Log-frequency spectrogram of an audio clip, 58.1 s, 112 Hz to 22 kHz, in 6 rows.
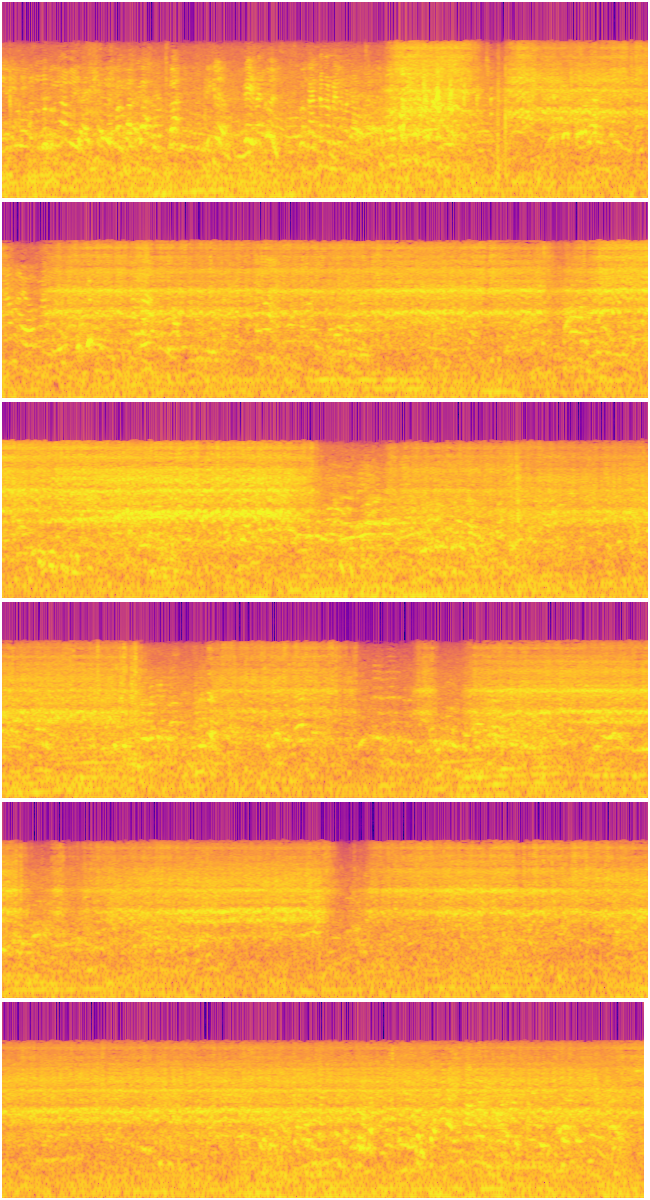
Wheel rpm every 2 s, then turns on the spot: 0, 0, 20, 70, 50, 60, 70, 70, 60, 90, 120, 100, 40, 70, 60, 40, 50, 20, 50, 40, 50, 60, 50, 70, 70, 70, 70, 70, 70.
none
